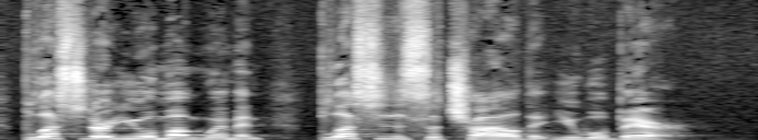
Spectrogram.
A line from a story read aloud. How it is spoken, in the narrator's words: in a loud voice, she exclaimed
